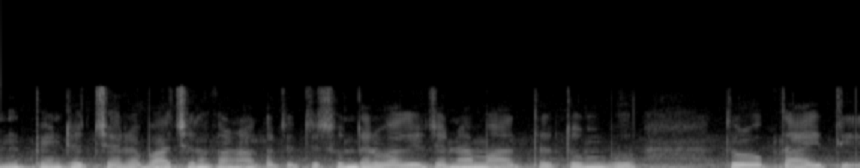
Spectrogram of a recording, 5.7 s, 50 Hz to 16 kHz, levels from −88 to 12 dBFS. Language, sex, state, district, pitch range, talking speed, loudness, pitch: Kannada, female, Karnataka, Belgaum, 225-240 Hz, 125 wpm, -25 LUFS, 230 Hz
